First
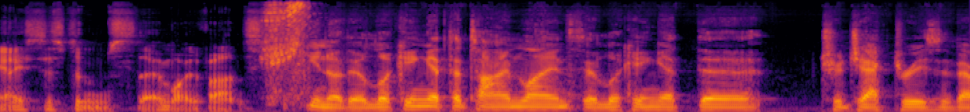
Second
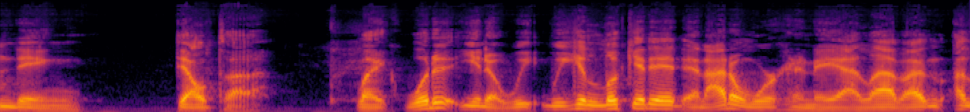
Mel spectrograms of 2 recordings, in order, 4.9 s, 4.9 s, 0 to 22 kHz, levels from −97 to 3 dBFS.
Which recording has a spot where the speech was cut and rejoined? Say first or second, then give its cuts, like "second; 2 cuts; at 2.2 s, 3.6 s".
first; 1 cut; at 1.5 s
